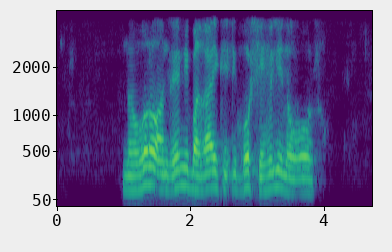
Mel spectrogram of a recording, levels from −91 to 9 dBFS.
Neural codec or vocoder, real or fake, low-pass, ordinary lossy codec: codec, 32 kHz, 1.9 kbps, SNAC; fake; 3.6 kHz; AAC, 24 kbps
